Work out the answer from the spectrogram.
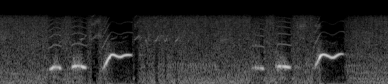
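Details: Southern boubou (Laniarius ferrugineus) in sunrise bush along drainage lines by a termite mound gives two short mellow notes then a rising liquid whistle, twice about two seconds apart, over quiet bush hiss.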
